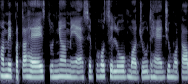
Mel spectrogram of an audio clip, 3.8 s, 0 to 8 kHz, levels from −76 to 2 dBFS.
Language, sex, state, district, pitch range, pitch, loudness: Hindi, female, Delhi, New Delhi, 160-180 Hz, 170 Hz, -17 LUFS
